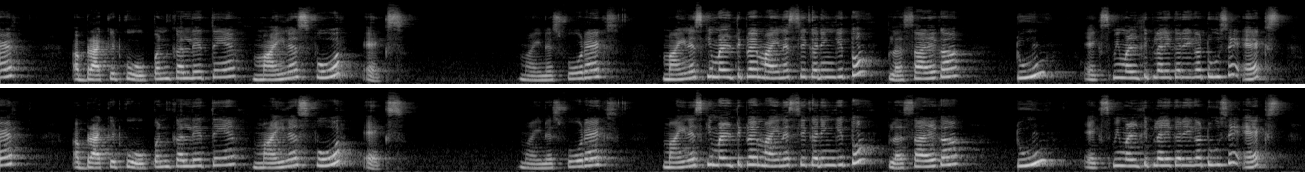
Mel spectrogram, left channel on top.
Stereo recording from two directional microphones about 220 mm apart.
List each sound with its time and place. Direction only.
0.7 s a woman's voice: 45° left (ahead or behind)
5.2 s a woman's voice: 40° left (ahead or behind)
